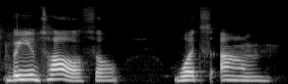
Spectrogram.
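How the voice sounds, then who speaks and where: A woman's voice: mid-range voice, fairly even intonation, slow, darkish tone. A woman chatting casually and playfully with viewers as the informal host of an eating livestream. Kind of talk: casual chat. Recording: clearly noisy background.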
